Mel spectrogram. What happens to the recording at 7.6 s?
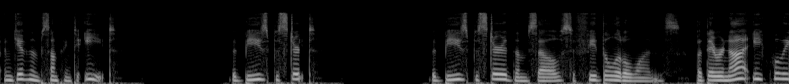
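Nothing goes wrong at 7.6 s; the speech carries on intact through that moment.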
